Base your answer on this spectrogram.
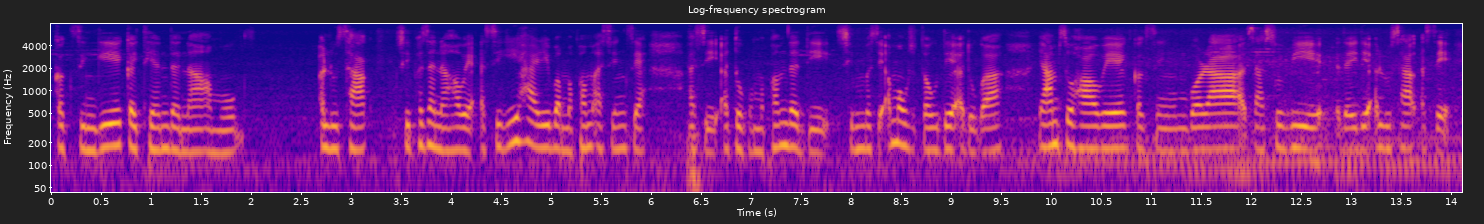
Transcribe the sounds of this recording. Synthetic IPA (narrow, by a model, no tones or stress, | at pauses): kɐk̚siŋɡikɐjtʰendɐnɐːmuk̚ | ɐlusak̚ | sipʰɐzɐnɐɦaweʔɐsiɡiɦajɾibɐmɐpʰɐmʔɐ̰siŋseɐsiʔɐ̰topːɐmɐpʰɐmdɐdisimbɐsiʔɐ̰mɐwsu̥tɐwdeɐ̰duɡɐ | jamsuɦawekɐk̚siŋboɾasasubiɐdɐjdiʔɐlusak̚ɐse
